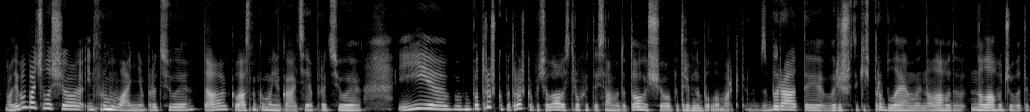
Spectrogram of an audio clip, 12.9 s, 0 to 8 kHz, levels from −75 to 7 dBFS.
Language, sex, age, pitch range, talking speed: Ukrainian, female, 20-39, 160-210 Hz, 120 wpm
